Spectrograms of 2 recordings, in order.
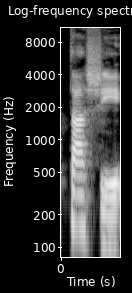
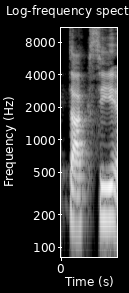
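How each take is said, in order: First: The middle consonant sounds like sh. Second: The middle consonant sounds like ks. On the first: The speaker calls it wrong. "or tashi in Portuguese" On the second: The speaker calls it right. "This is why we say taxi"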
